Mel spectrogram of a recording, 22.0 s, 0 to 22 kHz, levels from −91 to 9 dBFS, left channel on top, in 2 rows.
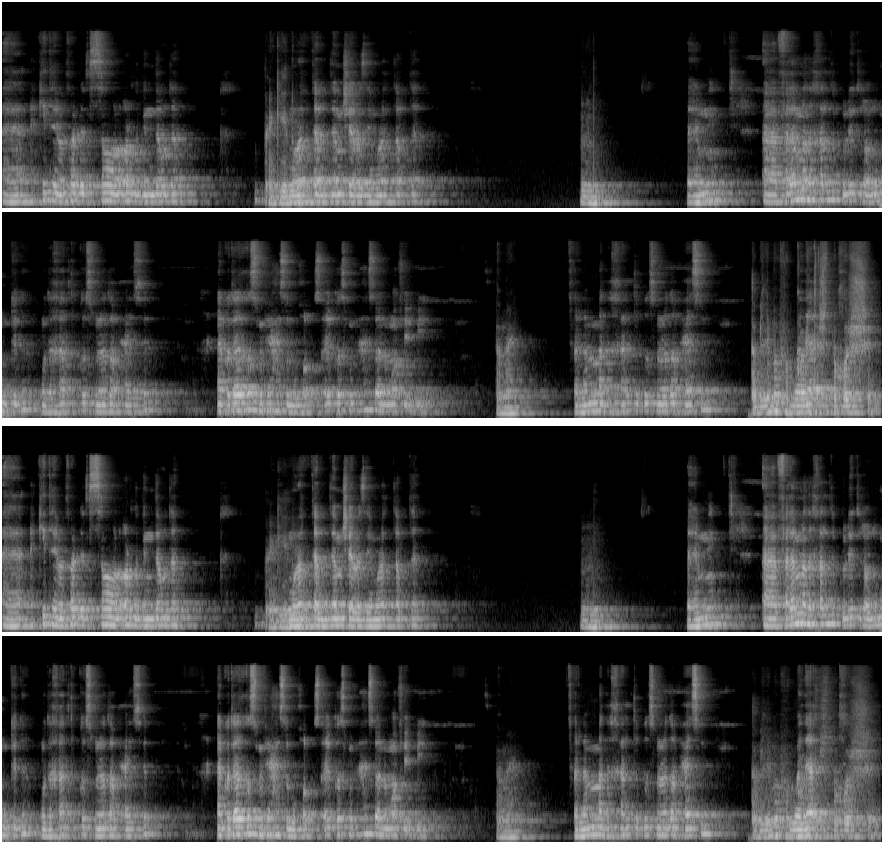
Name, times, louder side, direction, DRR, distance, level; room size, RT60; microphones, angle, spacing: voice 1, 0.0-2.2 3.6-5.2 8.6-12.9 13.7-16.3 18.2-19.9 20.8-21.2, right 2 dB, 35° right, 7 dB, 0.4 m, -23 dB
voice 2, 3.3-3.8 7.2-7.6 11.0-11.1 17.2-17.4 20.4-21.9, left 2 dB, 60° left, 5 dB, 0.6 m, -25 dB
6.5 x 2.3 x 2.5 m, 1.1 s
head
